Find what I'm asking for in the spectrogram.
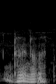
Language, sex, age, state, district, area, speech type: Assamese, male, 30-45, Assam, Udalguri, rural, spontaneous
